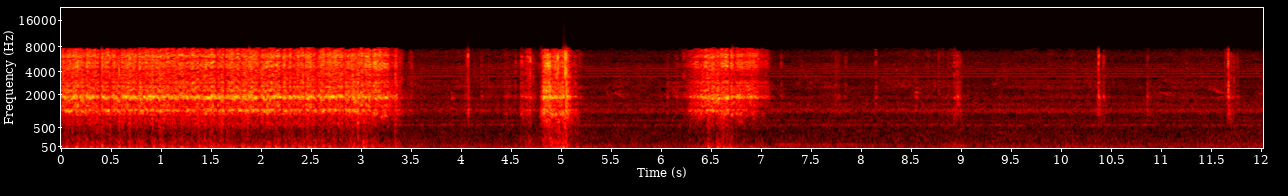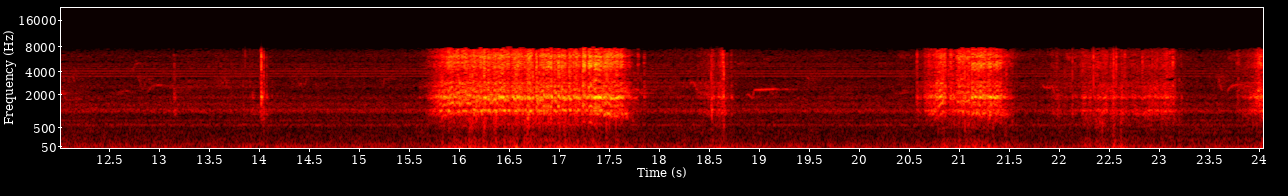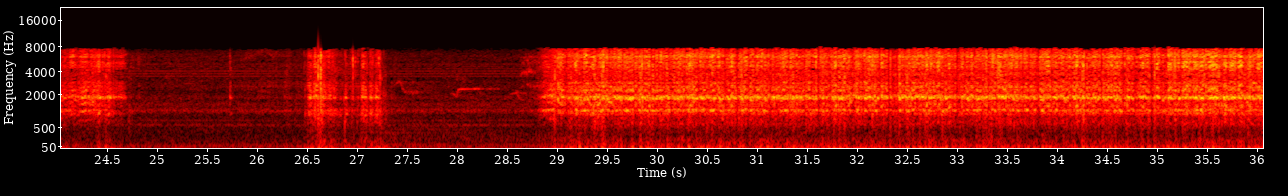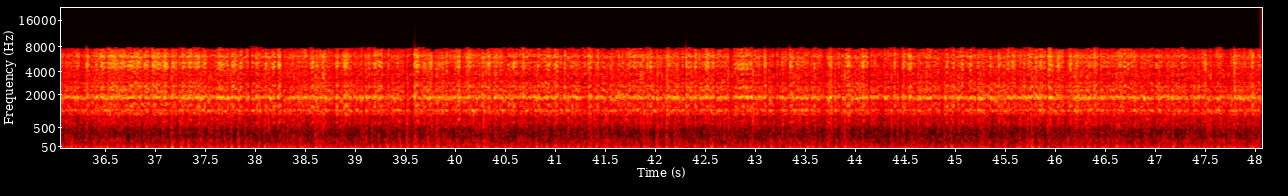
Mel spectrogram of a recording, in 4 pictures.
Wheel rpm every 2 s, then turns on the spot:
160, 90, 20, 20, 0, 0, 0, 20, 90, 0, 30, 20, 20, 10, 90, 160, 160, 160, 160, 160, 160, 160, 160, 160.
4-6 20-22 26-28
